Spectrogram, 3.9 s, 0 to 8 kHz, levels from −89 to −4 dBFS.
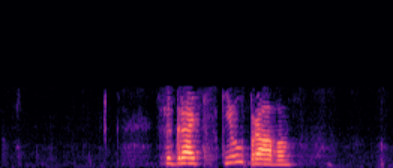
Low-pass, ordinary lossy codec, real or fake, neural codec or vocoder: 7.2 kHz; AAC, 16 kbps; fake; vocoder, 22.05 kHz, 80 mel bands, HiFi-GAN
